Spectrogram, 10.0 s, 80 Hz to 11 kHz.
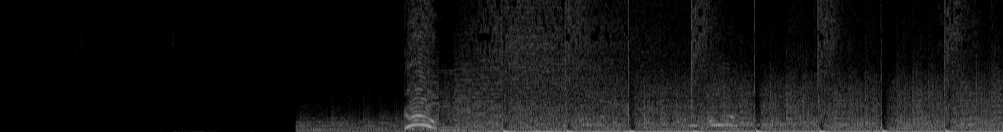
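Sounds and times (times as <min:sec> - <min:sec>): computer mouse clicks: 0:01.6 - 0:02.7
music: 0:03.0 - 0:10.0.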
